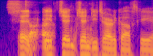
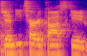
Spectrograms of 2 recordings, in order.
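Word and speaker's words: Genndy Tartakovsky: One, the Tartakovsky, I'm not sure how you pronounce him. – Jendi Tartakovsky, yeah. – Jendi Tartakovsky, who, by the way, topic for another podcast, but Samurai Jack is coming back.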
